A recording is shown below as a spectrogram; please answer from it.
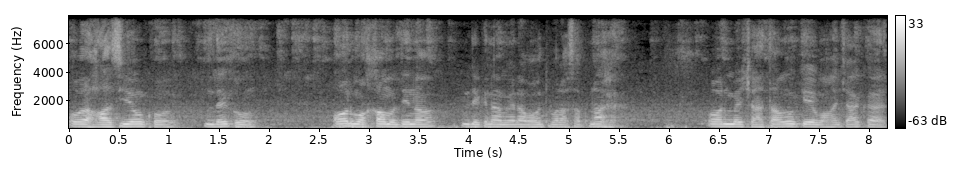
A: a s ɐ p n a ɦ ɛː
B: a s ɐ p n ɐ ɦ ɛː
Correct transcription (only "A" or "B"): A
